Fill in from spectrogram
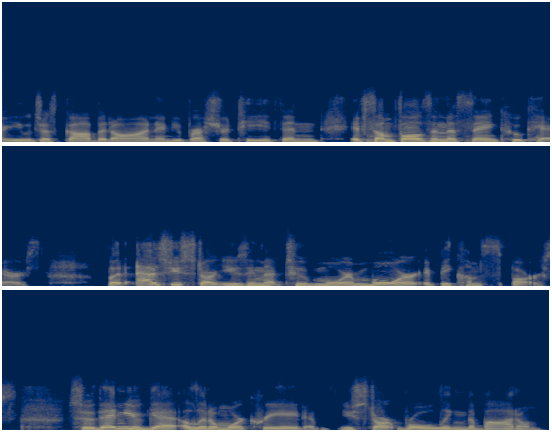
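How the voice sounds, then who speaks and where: A woman's voice: lowish voice, dry recording. A woman speaking as a podcast guest and business adviser, explaining conversationally and emphatically, step by step. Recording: dull lo-fi audio.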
